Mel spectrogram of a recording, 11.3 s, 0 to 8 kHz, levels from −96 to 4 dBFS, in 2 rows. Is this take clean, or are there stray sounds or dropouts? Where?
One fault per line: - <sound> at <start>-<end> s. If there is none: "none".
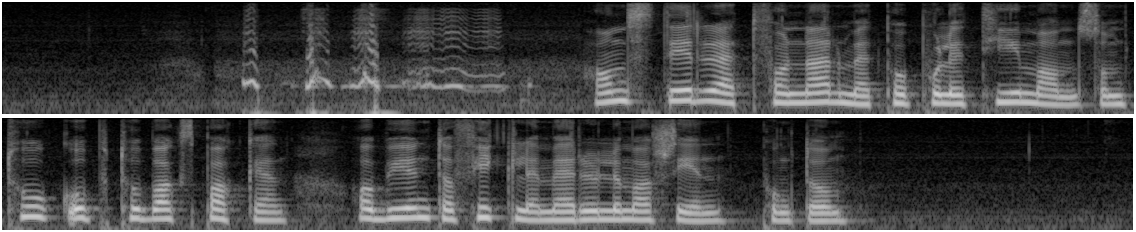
- bark at 1.2-2.7 s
